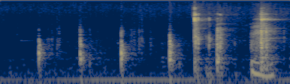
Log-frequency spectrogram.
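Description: Cups and dishes clink together as cups are readied for coffee from a brass urn, in a series of about seven sharp, irregularly spaced knocks and chinks, the last few busier and brighter, over a steady low hum with no talking.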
